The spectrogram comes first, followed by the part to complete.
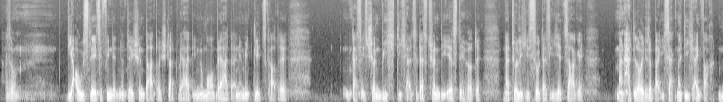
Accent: Baden-Württemberg, Germany; Aufgewachsen bin ich auf dem Land, auf dem Dorf. Und ähm, ein kleines Dorf bei Brackenheim, Theodor Heustadt, wahrscheinlich weniger bekannt, gehört zum Großraum Heilbronn.

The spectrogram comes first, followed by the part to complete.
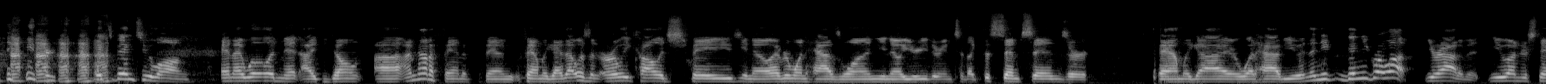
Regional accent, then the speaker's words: Utah, United States; We're all from Utah

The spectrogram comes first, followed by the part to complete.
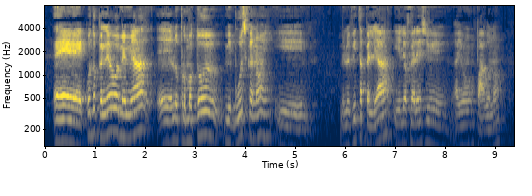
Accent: Brazil; Spanish is a second language; now in Mexico; yo como soy de Brasil

